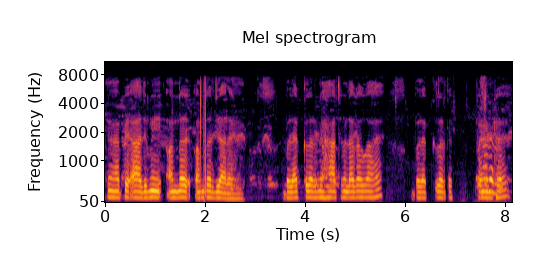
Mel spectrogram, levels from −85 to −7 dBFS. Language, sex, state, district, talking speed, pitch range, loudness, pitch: Bajjika, male, Bihar, Vaishali, 145 wpm, 135-145 Hz, -24 LUFS, 140 Hz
